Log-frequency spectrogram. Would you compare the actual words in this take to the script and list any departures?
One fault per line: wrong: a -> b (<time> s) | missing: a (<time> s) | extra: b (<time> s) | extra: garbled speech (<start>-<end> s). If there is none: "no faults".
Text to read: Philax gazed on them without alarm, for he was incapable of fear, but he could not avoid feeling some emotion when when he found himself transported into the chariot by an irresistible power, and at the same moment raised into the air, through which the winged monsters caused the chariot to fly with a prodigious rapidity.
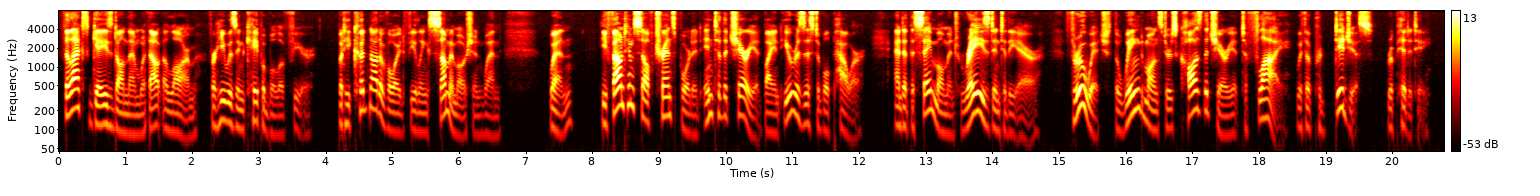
no faults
